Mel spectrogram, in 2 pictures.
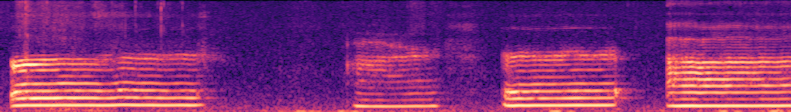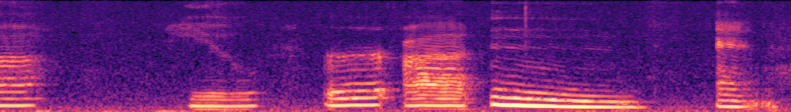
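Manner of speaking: drawn-out sounds of Run then their letters R, U, N; sounding out letters. Shown as a demonstration. Teacher sounds out run while writing letters. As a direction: hold each sound, then name its letter. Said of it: "So that's three sounds".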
